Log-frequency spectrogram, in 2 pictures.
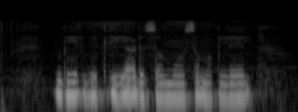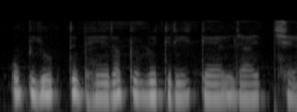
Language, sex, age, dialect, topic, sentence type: Maithili, male, 36-40, Southern/Standard, agriculture, statement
